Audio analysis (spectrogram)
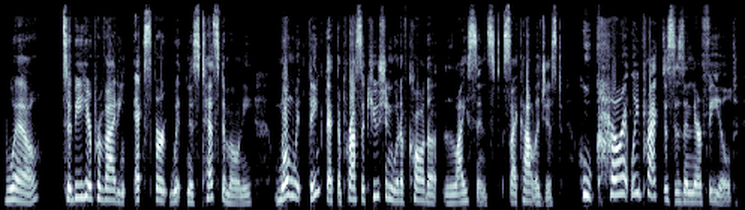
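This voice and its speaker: A woman's voice: mid-range voice, very animated, moderate pace, few pauses, fairly bright tone, dry recording, studio quality. A woman playing a polished defense attorney in a courtroom drama, formal, methodical and pointed. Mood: pointed, cutting. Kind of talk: audio drama acting.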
